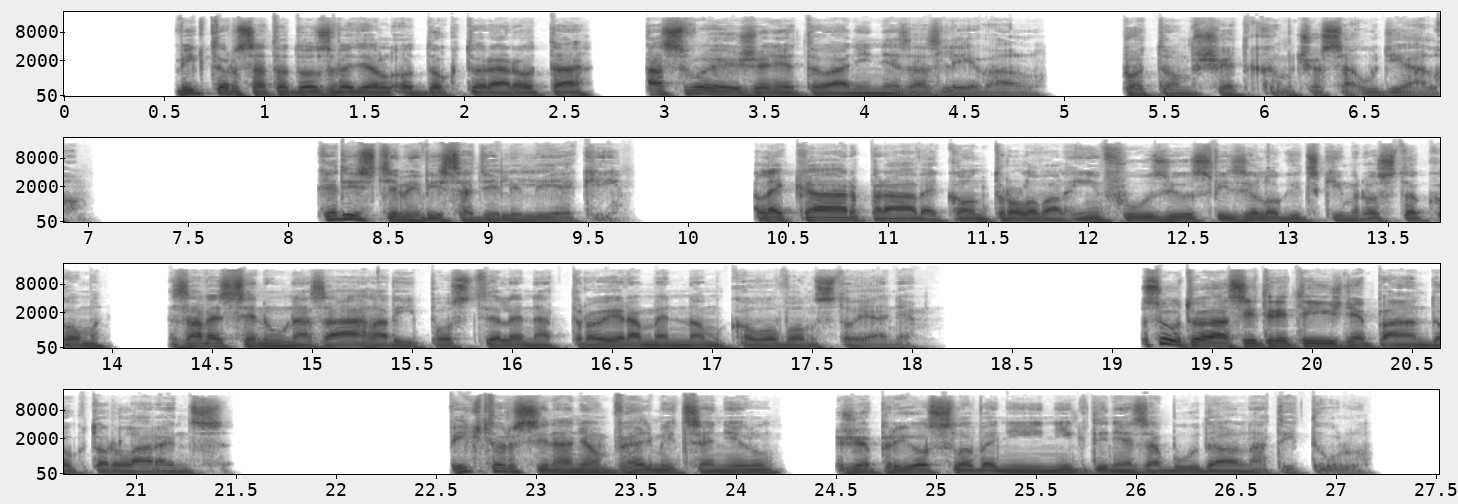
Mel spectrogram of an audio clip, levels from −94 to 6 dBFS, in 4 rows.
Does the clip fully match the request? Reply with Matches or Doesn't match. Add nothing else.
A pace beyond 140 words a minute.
Doesn't match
